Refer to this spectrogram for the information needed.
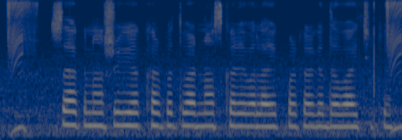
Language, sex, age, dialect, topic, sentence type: Maithili, female, 18-24, Angika, agriculture, statement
